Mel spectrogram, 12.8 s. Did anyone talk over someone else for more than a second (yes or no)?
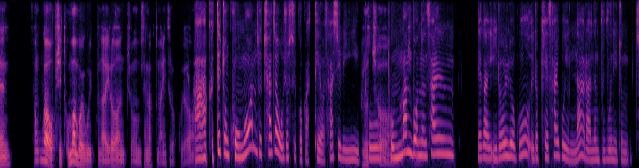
yes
